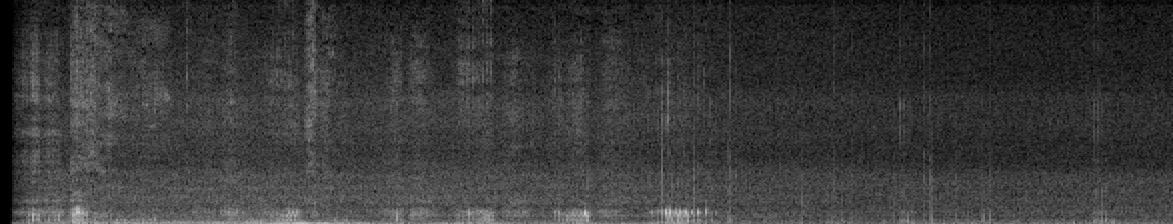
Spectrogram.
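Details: Sleeping Chow Chow dog snoring: low, rough rumbling with irregular noisy breath bursts.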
